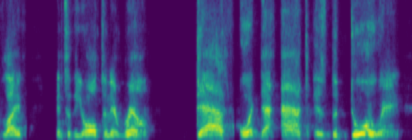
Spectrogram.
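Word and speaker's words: Daath: In the Western world, we call that doorway death, a word hermetically sealed but phonetically exposed in the Hebrew tree of life, where it is called Dath, D-A-A-T-H, which translates to wisdom or to the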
